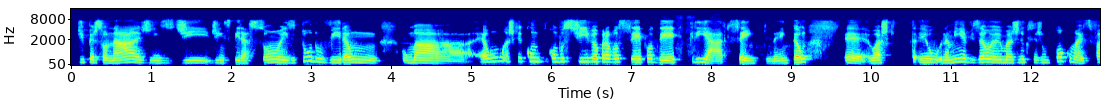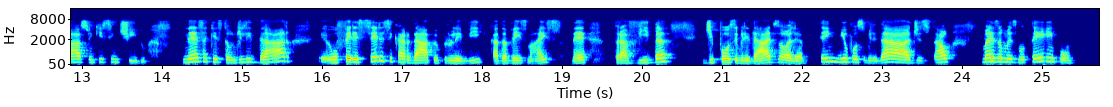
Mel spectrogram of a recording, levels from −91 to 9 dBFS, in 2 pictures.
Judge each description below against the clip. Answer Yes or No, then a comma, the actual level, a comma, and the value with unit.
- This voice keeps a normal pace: Yes, average, 165 wpm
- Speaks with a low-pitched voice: No, high, 190 Hz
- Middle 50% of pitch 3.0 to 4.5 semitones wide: No, wide, 5.4 semitones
